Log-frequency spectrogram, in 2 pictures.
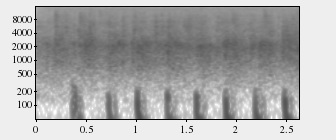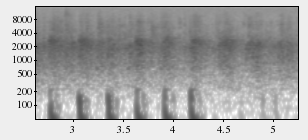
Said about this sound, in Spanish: Este aplauso es un aplauso de ofrendas para Jesucristo. Él es el dueño y el que tiene esa, esa honra.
